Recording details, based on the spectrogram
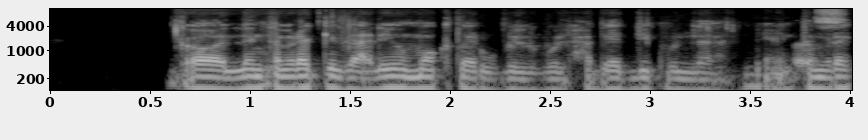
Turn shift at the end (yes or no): no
